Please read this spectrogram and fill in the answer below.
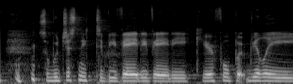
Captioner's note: laughing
